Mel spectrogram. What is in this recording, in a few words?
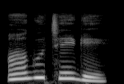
"ಆಗುಚೇಗೆ", Kannada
